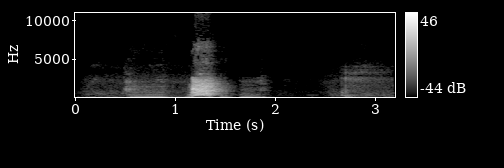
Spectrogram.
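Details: A Rottweiler meeting a new puppy gives a single sharp, loud bark between softer, lower grumbling sounds.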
